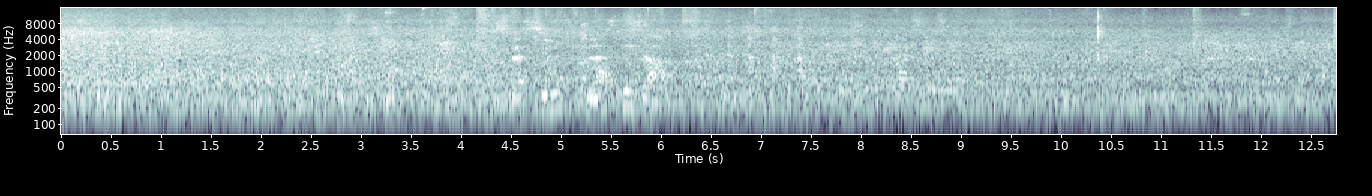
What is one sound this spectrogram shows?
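A subway train rumbles steadily through a station, heard from inside the carriage.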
